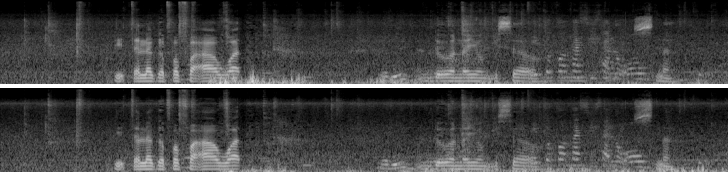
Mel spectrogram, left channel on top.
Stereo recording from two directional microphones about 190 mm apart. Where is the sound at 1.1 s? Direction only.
15° right (ahead or behind).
